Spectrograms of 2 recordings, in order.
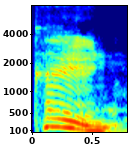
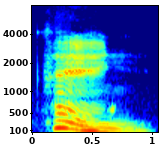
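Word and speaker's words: Köln: So, you know, Cologne with its English name, but in Germany, people say Karn. So, Karn is probably the first hard word to pronounce here.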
